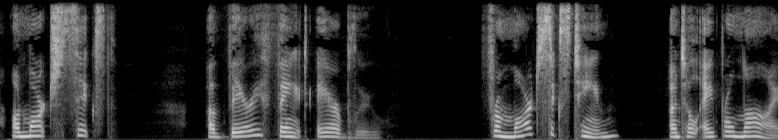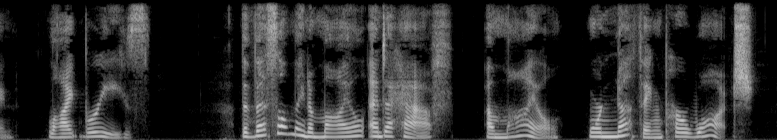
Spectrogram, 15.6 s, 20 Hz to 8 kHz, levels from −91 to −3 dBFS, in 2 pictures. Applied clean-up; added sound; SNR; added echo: none; none; none; none.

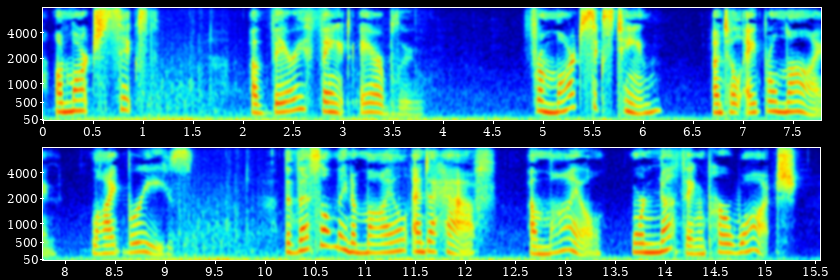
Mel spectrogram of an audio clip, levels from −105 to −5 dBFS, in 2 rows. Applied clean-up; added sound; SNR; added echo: none; Bird; 17 dB; none.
